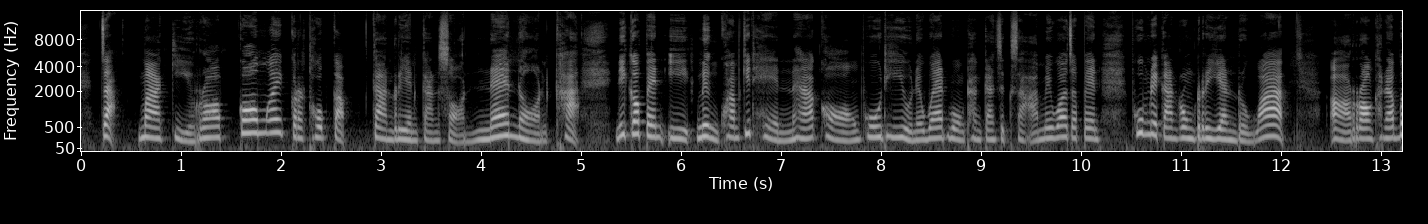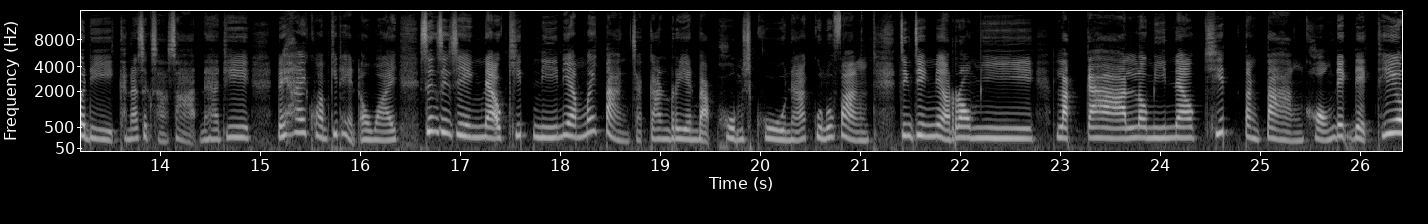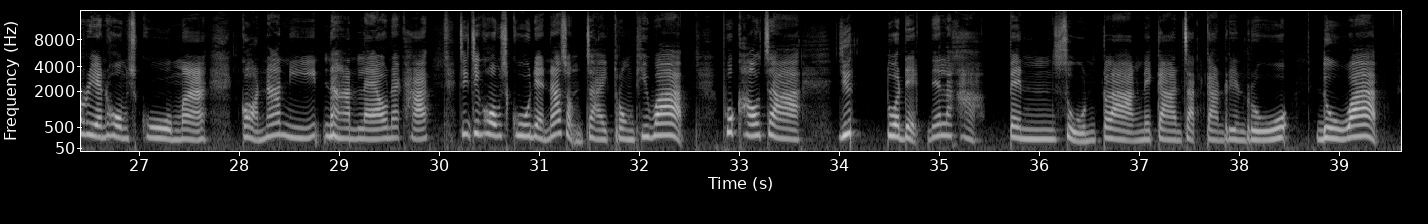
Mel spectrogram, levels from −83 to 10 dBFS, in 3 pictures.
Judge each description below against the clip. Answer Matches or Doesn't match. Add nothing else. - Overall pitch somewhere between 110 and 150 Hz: Doesn't match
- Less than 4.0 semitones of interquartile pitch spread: Doesn't match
